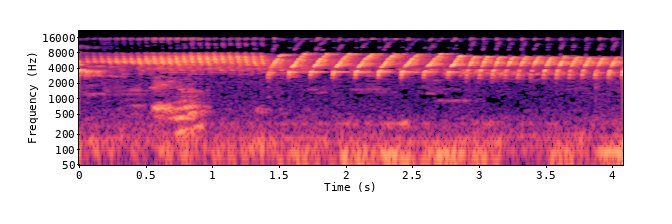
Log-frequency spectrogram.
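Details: Home-bred male canary in a long master song used to train other birds: a fast, even, high rolling trill of rapidly repeated notes that shifts into slightly slower, sharper sliding pulses.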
